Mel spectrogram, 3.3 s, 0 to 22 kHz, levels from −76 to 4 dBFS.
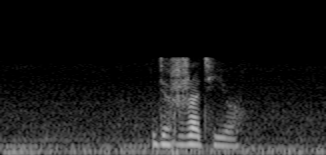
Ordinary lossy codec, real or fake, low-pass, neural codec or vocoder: none; real; 5.4 kHz; none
